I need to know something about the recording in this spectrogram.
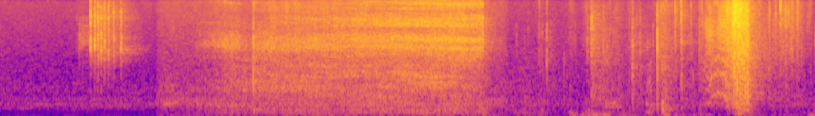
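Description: Plastic shrink-wrap being slit and torn off a smartphone box: a short scrape, then a long hissing tear of about two seconds, then scattered crackles and a loud crinkle of the film near the end.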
